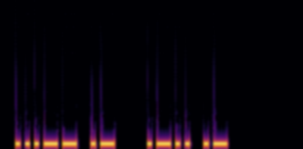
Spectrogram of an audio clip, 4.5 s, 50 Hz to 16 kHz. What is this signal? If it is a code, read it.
Morse code, heard as a keyed tone, about 17 wpm, 700 Hz. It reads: 3A LA
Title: Field Day Exchanges - 17wpm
